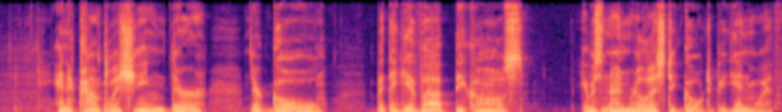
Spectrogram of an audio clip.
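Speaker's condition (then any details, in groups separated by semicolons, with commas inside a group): Throat cancer; came through it; voice affected, fears listeners criticizing voice, voice cannot be changed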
